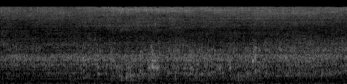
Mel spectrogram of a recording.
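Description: A cleaning spray hisses out in one long, steady, breathy burst, holding an even loudness for several seconds with no voices over it.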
